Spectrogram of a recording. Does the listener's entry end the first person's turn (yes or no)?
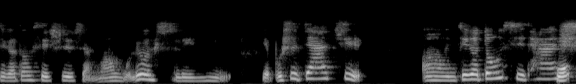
yes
